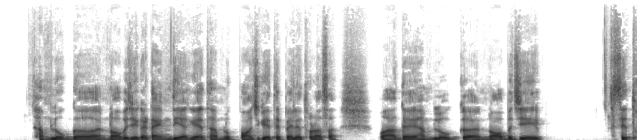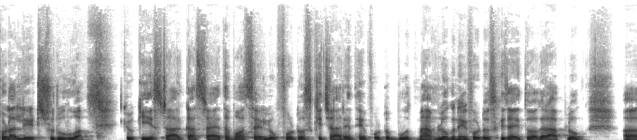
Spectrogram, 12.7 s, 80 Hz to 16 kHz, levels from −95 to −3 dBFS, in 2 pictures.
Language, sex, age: Hindi, male, 20-39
